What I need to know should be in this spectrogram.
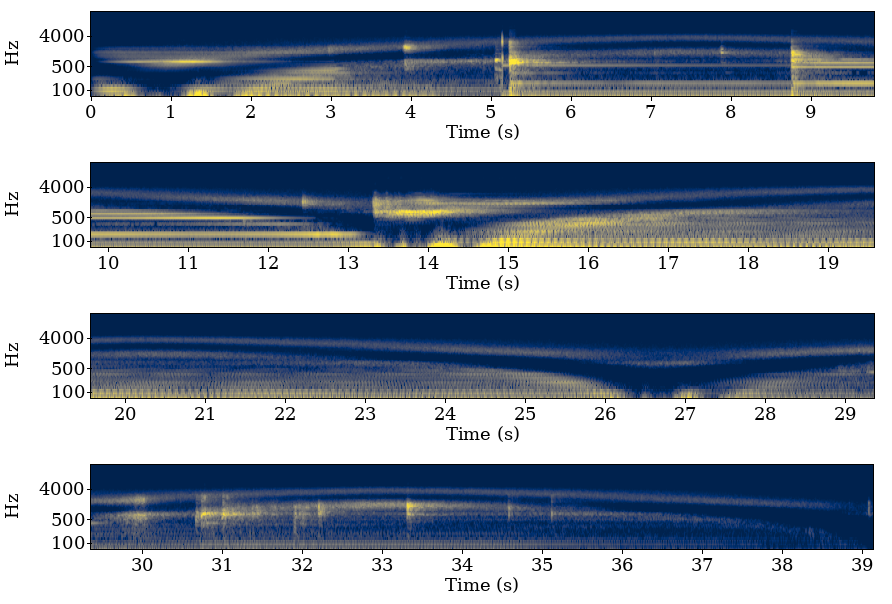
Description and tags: juskiddink Tuning a Roland Oetter acoustic guitar endtitles-rwrk
remix of "Tuning a Roland Oetter acoustic guitar" added by juskiddink (see remix link above)
slow down, filter, lfo phaser, compression
abstract, backgroung, cinematic, electro, elettroacoustic, film, filter, guitar, illbient, movie, post-rock, processing, remix, rock, score, soundesign, soundtrack, space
